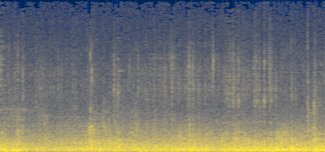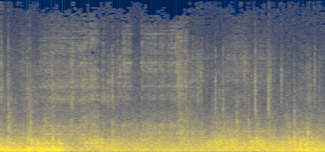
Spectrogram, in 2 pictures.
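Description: Freight train of tank cars and a covered hopper rolling slowly past, its steel wheels rumbling and clicking over the rails.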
